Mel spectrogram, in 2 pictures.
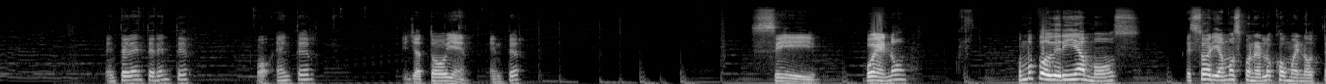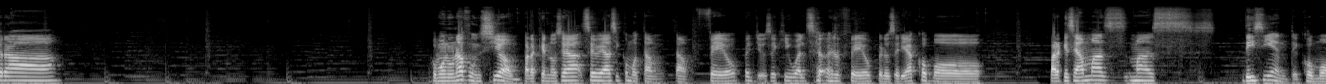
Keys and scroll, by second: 0.9 Return, 2.4 Return, 4.2 shift+super+Left, 4.5 BackSpace, 4.9 Return, 6.4 shift+super+Left, 6.8 BackSpace.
